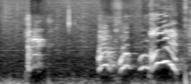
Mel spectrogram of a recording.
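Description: A puppy barks up close with high, squeaky yaps: one short yip, a brief pause, then a quick run of four or five shrill barks in a row.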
